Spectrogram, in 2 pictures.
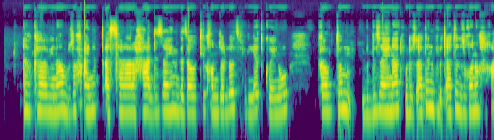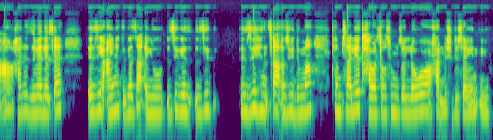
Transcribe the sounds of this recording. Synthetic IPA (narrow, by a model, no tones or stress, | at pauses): ʔaβkʰɐβaβinawbɨzuħʕajnɐt̪asɐɾaɾħad̪ɨzajɪnɡɐzawt̪ʰikʰɐmzɐlːo̞zɨfɨlːɐt̪ʼkʰo̞jnu | kʰaβt̪ʰo̞m | bɨd̪ɨzajnat̪fɨlut̪ʼat̪ʰɨnfɨlut̪ʼat̪ʰɨnzɨxo̞nuħaxɐ̰ʕa̰ħad̪ɐzɨβɐlɐt͡sʼɐ | ʔɨziʕa̰jnɐt̪ɡɐza̰ʔɨjːu | ɨziɦɨnt͡sʼaʔɨzijud̪ɨmːat̪ʰɐmsalet̪ħawɐlt̪ʰɐxɨsmuzɐlːɐwo̞ħa̰d̪ːɨʃd̪ɨzajɪnɨ̰jːu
